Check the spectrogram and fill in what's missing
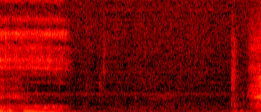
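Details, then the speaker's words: Someone grunting and snoring in the background during a live football commentary stream. "You can hear grunting and snoring here as he does."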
